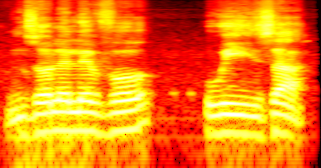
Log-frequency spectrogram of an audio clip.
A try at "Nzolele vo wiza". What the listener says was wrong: Muito bom.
